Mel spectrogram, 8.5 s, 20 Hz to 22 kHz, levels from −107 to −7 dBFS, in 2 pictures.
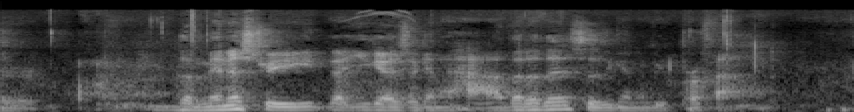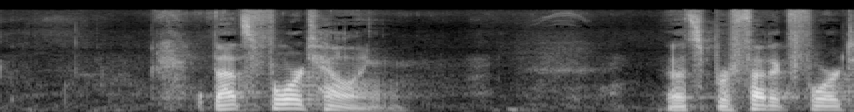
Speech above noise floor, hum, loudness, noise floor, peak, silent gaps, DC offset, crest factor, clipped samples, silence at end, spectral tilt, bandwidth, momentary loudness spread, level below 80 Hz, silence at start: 32 dB; none; -26 LUFS; -61 dBFS; -8 dBFS; none; under 0.1%; 24 dB; under 0.1%; 0 s; -3.5 dB/octave; 15.5 kHz; 23 LU; -74 dBFS; 0 s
